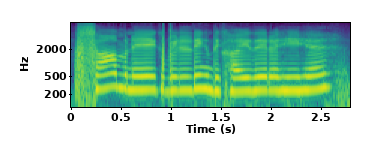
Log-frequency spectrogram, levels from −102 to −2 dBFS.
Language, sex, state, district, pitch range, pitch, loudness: Hindi, female, Haryana, Rohtak, 240-260 Hz, 250 Hz, -12 LUFS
